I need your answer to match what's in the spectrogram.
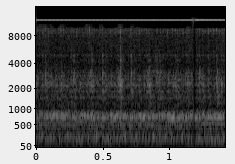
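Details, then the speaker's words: PC power supply fan at startup: loud steady buzzing hum from a dry bearing; lubricating the bearing makes it nearly silent. "比如像这个电脑电源就有这种问题，声音大嗡响，我们来试一下。"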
